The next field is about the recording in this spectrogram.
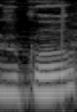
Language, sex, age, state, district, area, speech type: Hindi, male, 60+, Uttar Pradesh, Azamgarh, rural, read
